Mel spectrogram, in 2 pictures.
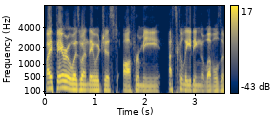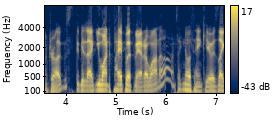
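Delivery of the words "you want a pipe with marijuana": put-on Italian accent. Retelling what people in Colombia would walk up and say: offensive put-on accent. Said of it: "That's such an offensive accent you're using".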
